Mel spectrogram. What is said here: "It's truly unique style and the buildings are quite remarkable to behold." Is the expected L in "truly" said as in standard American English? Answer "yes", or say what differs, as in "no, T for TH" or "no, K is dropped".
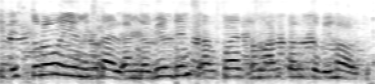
no, W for L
